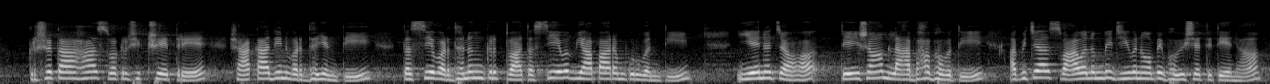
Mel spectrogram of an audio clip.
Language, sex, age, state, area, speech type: Sanskrit, female, 18-30, Gujarat, rural, spontaneous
